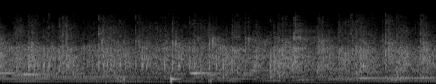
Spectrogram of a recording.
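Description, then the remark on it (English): A large crowd claps steadily and densely, a continuous wash of applause welcoming a speaker, with faint voices and a sustained tone underneath. “Your clapping is the clapping of somebody.”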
